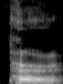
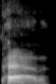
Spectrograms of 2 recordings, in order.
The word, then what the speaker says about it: Per: okay yeah good yeah my name doesn't work international perr but it's pronounced peir pear okay like the cat I'm used to be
